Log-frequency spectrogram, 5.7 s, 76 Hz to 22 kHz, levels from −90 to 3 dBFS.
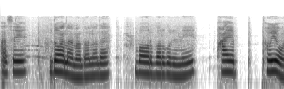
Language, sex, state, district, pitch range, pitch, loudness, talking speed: Chakma, female, Tripura, Dhalai, 190-230 Hz, 215 Hz, -16 LUFS, 95 wpm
